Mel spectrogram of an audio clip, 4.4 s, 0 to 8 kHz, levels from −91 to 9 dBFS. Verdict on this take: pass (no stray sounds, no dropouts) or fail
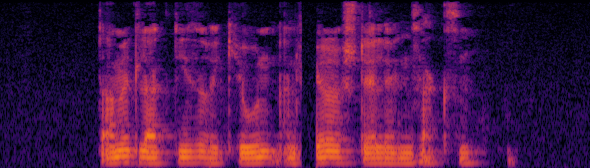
fail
